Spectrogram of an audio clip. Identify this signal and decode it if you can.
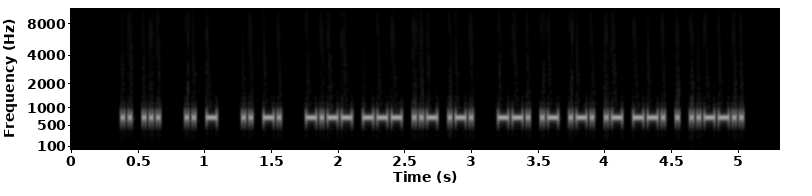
Morse code, heard as a keyed tone, about 43 wpm, 700 Hz. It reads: IS IT IN YOUR GARAGE?
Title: Sentences from Top 1600 Words 45wpm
